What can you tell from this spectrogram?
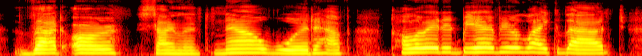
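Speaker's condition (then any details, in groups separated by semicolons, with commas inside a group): Cerebral palsy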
